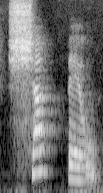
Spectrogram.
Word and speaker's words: chapéu: que existe um dígrafo chapéu o ch né só faz o som de um de uma letra como se fosse o som do X né que é o meu fonema xer então chapéu galho né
